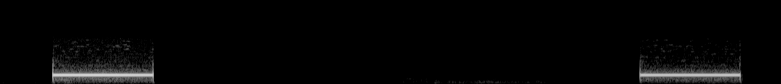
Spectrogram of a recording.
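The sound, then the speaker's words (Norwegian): An outgoing phone call's ringback tone as a call is placed to reach someone: two steady one-second beeps at a single pitch, separated by a long silent gap of about five seconds, clear and moderately loud with no talking. “Vi prøver å ringe han, og så ser vi hva som skjer her, om vi får tak i han.”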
